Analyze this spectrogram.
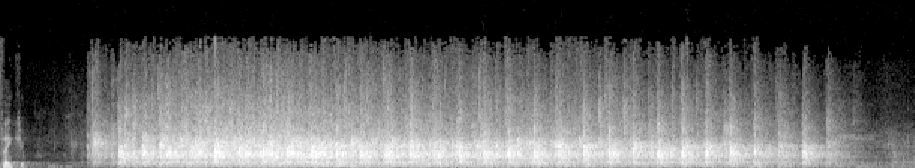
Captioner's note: applause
